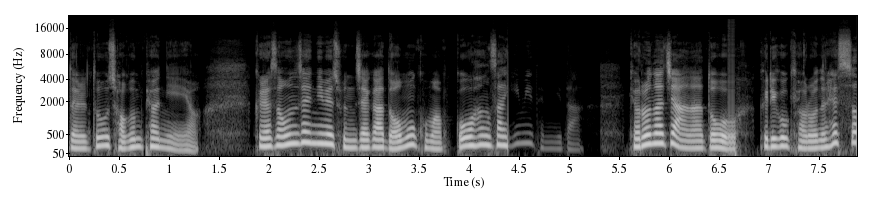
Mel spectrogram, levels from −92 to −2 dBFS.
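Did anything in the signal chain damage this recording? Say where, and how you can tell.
Yes. One channel inverted, from 4.40 to 5.33 s: the speech drops by about 23 dB to a faint copy. This is likely a polarity-reversed wire in the analogue stage, so the centred voice cancels in the mono sum and only the channel difference survives.

Bluetooth stutter, from 6.60 to 6.78 s, on the wireless link: about 98 ms of audio is missing, scattered over 168 ms, with the longest gap 70 ms. The receiver replays its last short slice, giving a rapid buzzing repeat, which points to several lost packets.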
